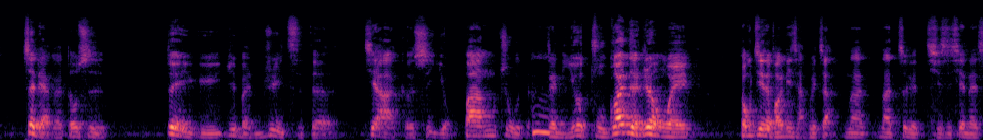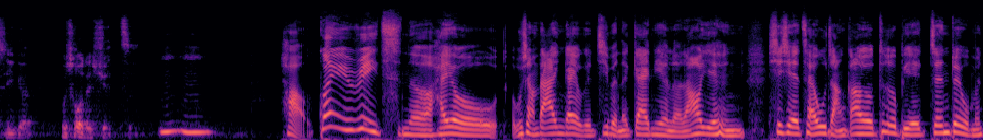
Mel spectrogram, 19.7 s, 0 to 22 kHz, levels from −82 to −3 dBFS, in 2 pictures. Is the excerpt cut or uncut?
cut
